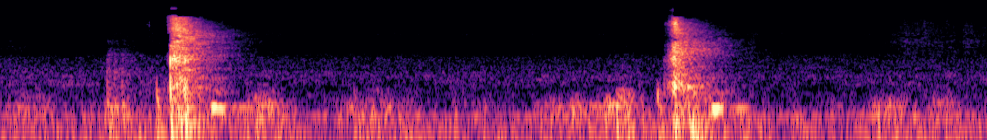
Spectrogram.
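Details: Two forceful wet sneezes a couple of seconds apart from an adult still getting over a cold, congested, nose sensitive, sneezes induced; quiet room noise with kitten in background.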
